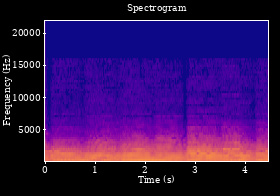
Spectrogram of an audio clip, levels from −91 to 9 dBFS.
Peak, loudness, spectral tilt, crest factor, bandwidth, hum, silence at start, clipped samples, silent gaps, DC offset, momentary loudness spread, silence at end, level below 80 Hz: -8 dBFS; -21 LUFS; -8.5 dB/octave; 12 dB; 6.8 kHz; none; 0 s; under 0.1%; none; under 0.1%; 3 LU; 0 s; -36 dBFS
